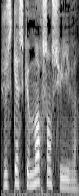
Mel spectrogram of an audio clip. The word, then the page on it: jusqu'à ce que mort s'ensuive: francais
